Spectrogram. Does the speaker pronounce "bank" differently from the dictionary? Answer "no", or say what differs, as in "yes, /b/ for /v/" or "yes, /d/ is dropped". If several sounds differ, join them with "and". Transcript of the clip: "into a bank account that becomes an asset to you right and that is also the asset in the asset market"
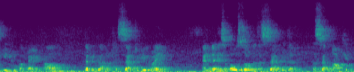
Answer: yes, /ŋ/ is dropped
